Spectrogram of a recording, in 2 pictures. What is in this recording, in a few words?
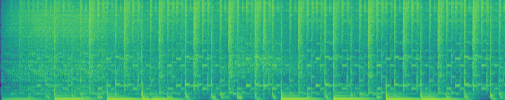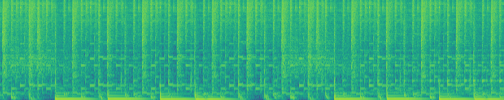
nice vibe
